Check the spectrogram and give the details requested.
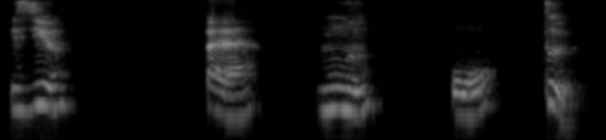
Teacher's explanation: слово є нот а букв лише 4 Чому так Тому що буква є стоїть на початку слова тому вона позначає два звуки й е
